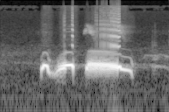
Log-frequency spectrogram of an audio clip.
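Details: A spotted dove coos in thổ sấm style. A rising, wavering opening note is followed by a drawn-out rolling coo that falls slightly at its end, then faint soft notes trail off in otherwise quiet surroundings.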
